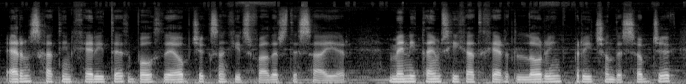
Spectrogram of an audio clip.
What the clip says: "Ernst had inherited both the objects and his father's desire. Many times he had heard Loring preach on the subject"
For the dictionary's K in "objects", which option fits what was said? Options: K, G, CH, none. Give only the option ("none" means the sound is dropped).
K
